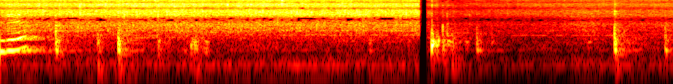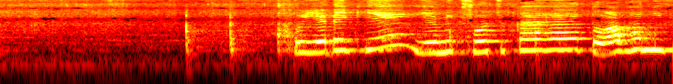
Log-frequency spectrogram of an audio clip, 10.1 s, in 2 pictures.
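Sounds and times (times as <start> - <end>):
oil sizzling: 0.0 - 10.0
spatula stirring and scraping pan: 4.3 - 7.8.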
